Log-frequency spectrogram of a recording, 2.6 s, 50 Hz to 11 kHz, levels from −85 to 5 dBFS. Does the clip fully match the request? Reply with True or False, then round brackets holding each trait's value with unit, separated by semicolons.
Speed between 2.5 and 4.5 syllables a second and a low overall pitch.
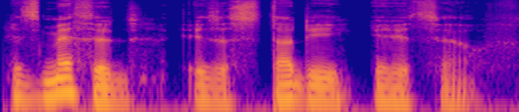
True (4.3 syllables/s; 90 Hz)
